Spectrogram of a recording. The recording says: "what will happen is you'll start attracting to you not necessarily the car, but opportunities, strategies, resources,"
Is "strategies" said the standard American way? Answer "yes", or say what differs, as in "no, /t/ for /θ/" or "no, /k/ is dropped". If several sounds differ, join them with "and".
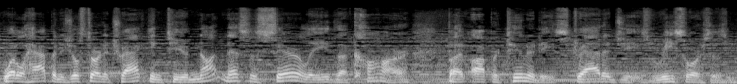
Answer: yes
